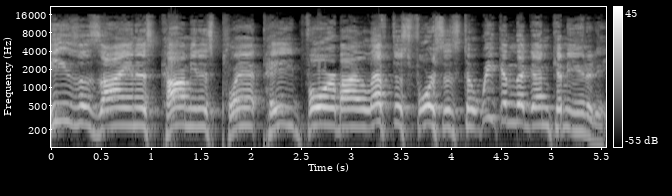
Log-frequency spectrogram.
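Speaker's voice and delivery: emphatic, exclaiming delivery, very high pitch. Reading a commenter's post aloud: reading a comment with exclamatory emphasis. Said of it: "I read it like there should be an exclamation point".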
